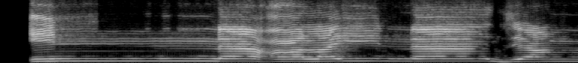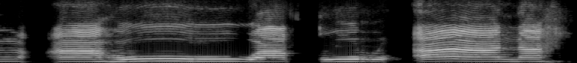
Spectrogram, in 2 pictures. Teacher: Jangan memanjangkan harokat pada huruf hamzah. Ya, kasrah pada hamzah jangan dipanjangkan. Langsung masuk ke nun tasydid.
